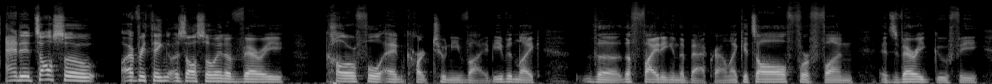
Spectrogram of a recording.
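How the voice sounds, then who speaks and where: A man's voice: medium pitch, normal speed, clean tone, dry recording, clean studio sound. A man hosting a stream, giving casual, enthusiastic and analytical reaction commentary in a rambling way as he talks with chat. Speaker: streamer host.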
